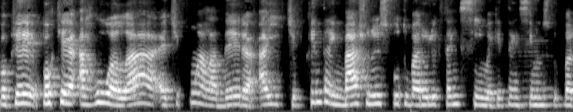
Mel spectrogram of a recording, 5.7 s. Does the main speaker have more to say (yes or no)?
yes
